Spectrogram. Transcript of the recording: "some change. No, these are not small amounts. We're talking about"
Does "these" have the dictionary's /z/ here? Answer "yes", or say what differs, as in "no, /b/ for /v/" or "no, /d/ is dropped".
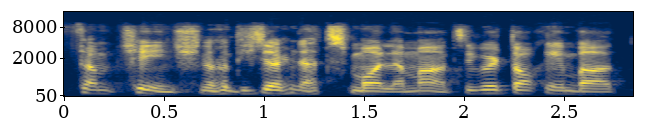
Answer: no, /s/ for /z/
